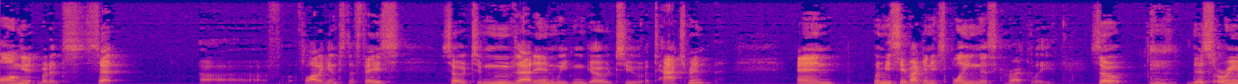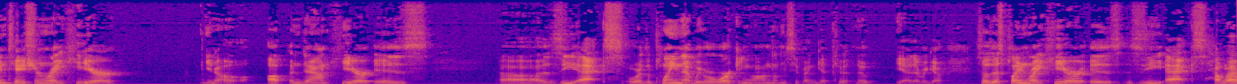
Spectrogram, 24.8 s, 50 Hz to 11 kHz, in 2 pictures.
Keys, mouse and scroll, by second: 6.3 click, 9.2 click, 10.5 click, 11.4-12.2 shift+middle drag, 19.3 click, 20.1 2, 21.2 1.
